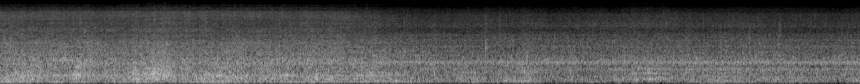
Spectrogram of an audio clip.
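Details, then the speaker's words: 1991 GE Potscrubber dishwasher, first wash load with dishes inside: strong, even rushing hiss of water with a faint clatter of dishes, steady and forceful spray. Normal wash spray. "even with the dishes in there you can just hear how just the force of that water you know it's amazing"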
